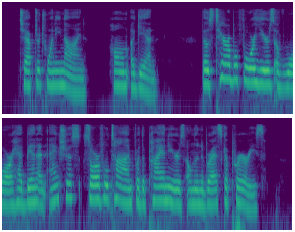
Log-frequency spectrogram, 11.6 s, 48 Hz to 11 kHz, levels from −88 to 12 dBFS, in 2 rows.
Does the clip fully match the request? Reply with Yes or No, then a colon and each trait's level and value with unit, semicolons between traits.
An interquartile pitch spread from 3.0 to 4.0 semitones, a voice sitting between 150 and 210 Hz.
Yes: average, 3.3 semitones; medium, 185 Hz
